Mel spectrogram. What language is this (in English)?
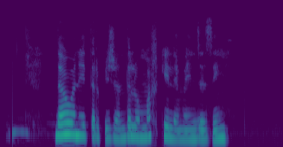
Pashto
